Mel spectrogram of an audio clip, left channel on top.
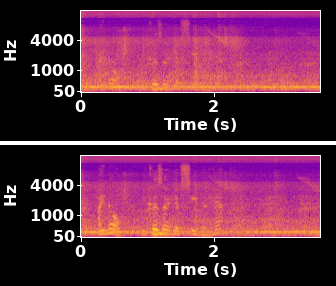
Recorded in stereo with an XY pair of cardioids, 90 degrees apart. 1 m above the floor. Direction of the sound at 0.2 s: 60° right.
